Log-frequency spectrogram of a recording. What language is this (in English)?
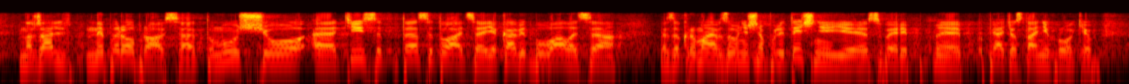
Ukrainian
